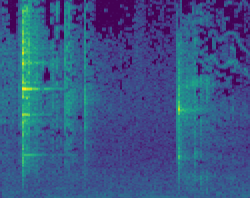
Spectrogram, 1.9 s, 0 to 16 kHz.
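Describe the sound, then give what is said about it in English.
A teaspoon clinks against a bowl as half a teaspoon of salt goes into chocolate chip cookie dough, with two light, sharp clinks about a second apart, each followed by a fainter tap. “Okay, there goes 1/2 teaspoon of salt.”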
